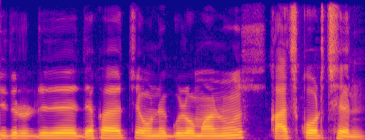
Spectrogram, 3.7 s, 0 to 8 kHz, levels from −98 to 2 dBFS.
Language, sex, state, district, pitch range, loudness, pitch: Bengali, male, West Bengal, Malda, 135-145 Hz, -17 LUFS, 140 Hz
